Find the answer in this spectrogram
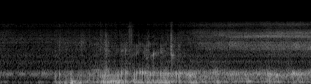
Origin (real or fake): fake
